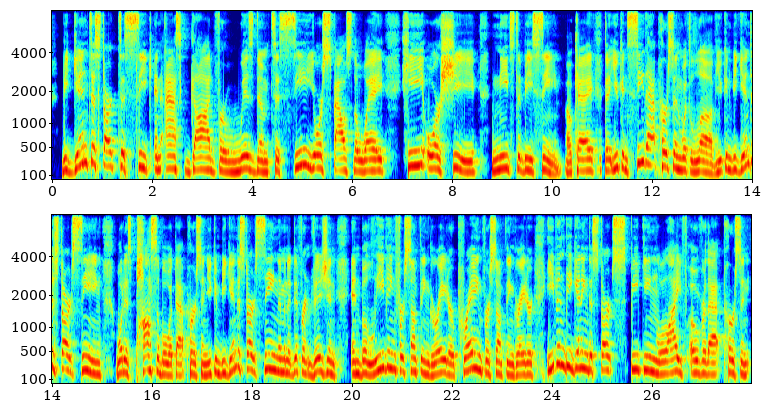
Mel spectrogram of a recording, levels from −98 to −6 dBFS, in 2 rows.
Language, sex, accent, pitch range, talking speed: English, male, American, 155-210 Hz, 155 wpm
